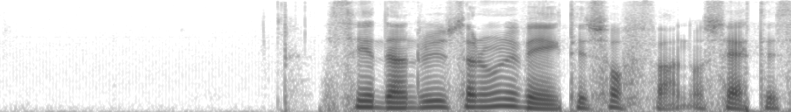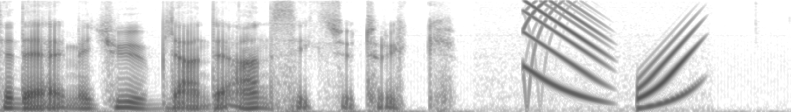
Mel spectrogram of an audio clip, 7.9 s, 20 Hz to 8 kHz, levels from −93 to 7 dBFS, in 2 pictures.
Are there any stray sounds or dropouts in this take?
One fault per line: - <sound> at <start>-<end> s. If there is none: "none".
- chirp at 6.6-7.5 s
